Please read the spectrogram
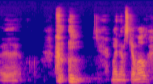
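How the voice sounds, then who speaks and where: A man speaks at a medium pitch with an Azerbaijani accent and ordinary pitch variation. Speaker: accessibility expert. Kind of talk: conference speech.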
